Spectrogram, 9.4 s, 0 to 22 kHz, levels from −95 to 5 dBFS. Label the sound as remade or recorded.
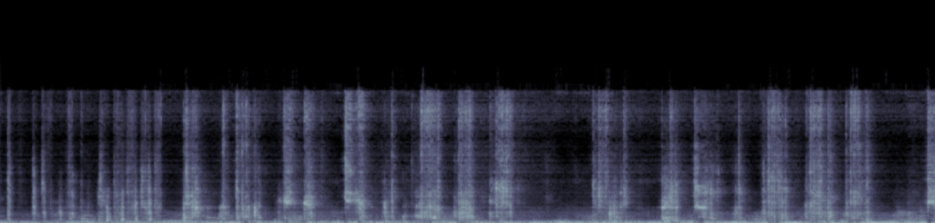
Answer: remade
